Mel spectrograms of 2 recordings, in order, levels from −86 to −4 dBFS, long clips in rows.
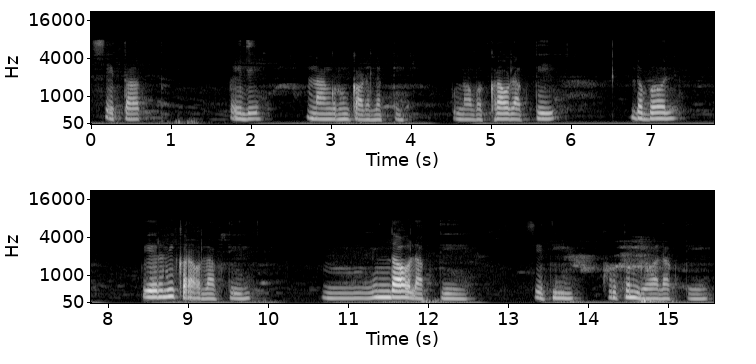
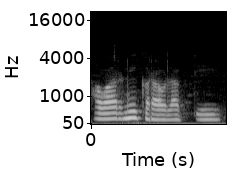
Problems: none marked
